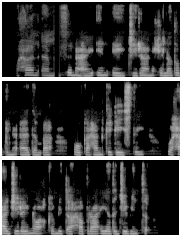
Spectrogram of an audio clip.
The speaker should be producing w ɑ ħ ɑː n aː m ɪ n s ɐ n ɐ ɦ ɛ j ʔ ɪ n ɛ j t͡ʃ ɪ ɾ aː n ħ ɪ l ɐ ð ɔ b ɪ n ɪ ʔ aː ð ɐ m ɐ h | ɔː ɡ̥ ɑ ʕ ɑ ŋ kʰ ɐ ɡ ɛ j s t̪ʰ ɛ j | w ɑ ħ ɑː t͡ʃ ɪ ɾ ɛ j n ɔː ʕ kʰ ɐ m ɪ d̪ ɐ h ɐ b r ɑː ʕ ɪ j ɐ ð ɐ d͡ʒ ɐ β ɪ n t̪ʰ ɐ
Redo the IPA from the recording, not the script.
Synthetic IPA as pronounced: w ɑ ħ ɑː n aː m ɪ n s ɐ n ɐ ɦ ɛ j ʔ ɪ n ɛ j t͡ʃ ɪ ɾ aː n ħ ɪ l ɐ ð ɔ b ɪ n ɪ ʔ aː ð ɐ m ɐ h | ɔː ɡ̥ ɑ ʕ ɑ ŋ kʰ ɐ ɡ ɛ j s t̪ʰ ɛ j | w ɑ ħ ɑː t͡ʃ ɪ ɾ ɛ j n ɔː ʕ kʰ ɐ m ɪ d̪ ɐ h ɐ b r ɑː ʕ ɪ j ɐ ð ɐ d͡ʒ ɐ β ɪ n t̪ʰ ɐ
